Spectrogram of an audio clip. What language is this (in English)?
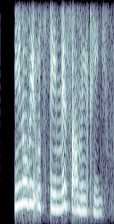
Hindi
